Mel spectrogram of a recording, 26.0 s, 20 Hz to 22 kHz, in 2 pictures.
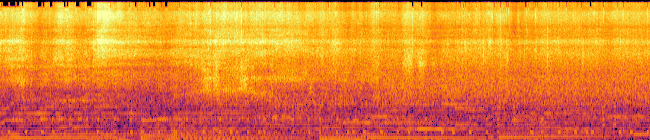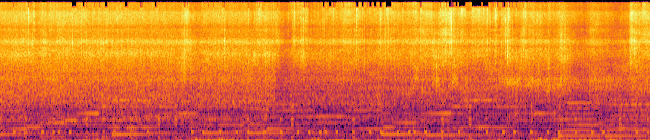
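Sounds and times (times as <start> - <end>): steak sizzling: 0.0 - 26.0.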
